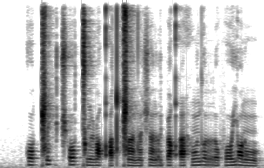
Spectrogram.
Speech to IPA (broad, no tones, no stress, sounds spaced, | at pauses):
k o ǁ i k t͡ʃʼ o ǀ i l ɳ ɔ qʼ ɐ t ǁ ɐ̃ d ɐ̃ ʃ ɐ̃ r pʲ o qʼ i h ũ d o r o f o j ɔ ɾ ũ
